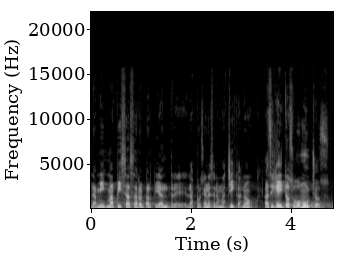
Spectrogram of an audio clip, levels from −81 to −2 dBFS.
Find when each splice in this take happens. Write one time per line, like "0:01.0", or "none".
0:03.3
